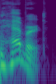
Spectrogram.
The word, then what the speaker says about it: Hebert: said my name is Hebert pronounced AAR in cjun country I was just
